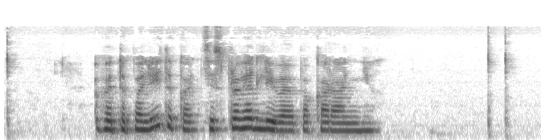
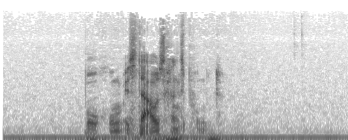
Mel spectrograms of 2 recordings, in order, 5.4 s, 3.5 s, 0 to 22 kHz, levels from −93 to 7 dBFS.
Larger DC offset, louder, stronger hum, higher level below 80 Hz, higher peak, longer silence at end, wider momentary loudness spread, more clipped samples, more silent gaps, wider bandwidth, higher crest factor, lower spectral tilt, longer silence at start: neither; about the same, -24 LUFS vs -22 LUFS; neither; second, -66 dBFS vs -38 dBFS; second, -8 dBFS vs -2 dBFS; first, 0.35 s vs 0 s; second, 21 LU vs 27 LU; neither; neither; second, 11.5 kHz vs 16.5 kHz; second, 18 dB vs 24 dB; first, -5.5 dB/octave vs -3.5 dB/octave; about the same, 0.05 s vs 0.05 s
